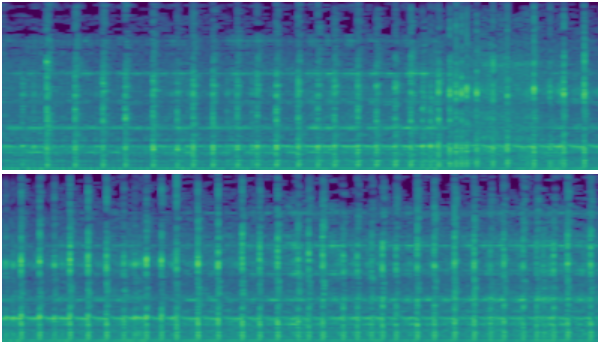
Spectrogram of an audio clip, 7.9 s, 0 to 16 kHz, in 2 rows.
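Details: Poulan 4200 chainsaw, warmed up after a cold start, reported running a little lean: fast, even two-stroke firing, slightly muffled, then clearing and crisping up as the bottom low-speed screw is adjusted. Lean low-speed mixture being corrected.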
